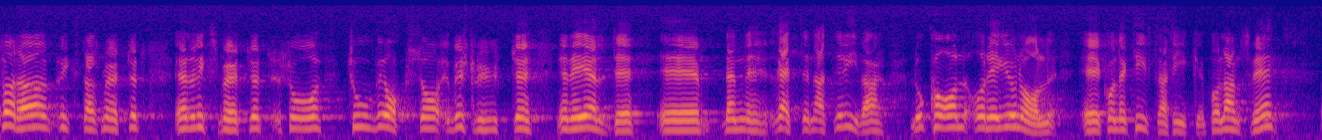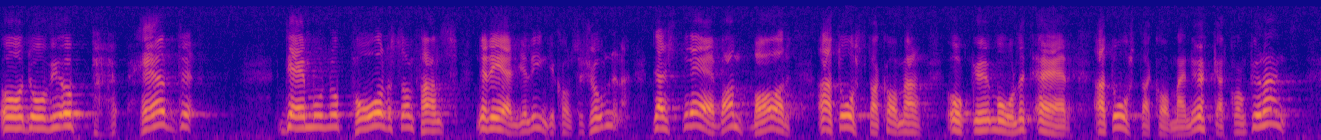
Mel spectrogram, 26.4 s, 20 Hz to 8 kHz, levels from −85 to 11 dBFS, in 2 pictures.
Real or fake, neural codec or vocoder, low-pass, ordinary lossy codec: real; none; 7.2 kHz; Opus, 32 kbps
